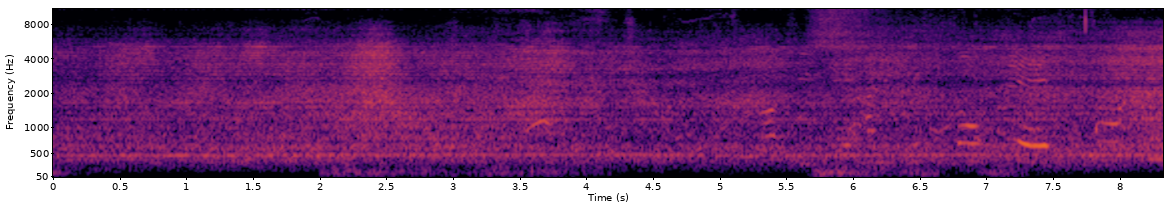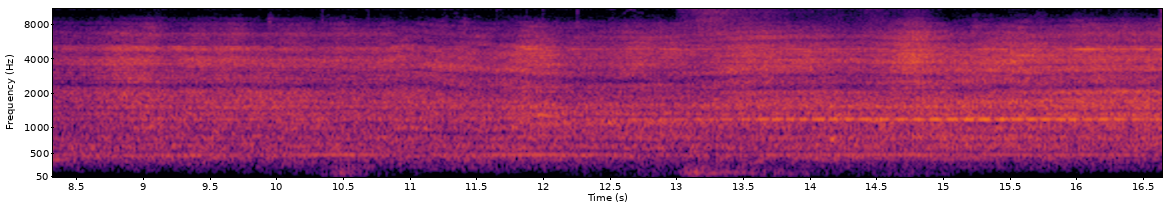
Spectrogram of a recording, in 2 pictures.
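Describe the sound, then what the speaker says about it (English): A Boeing 787 Dreamliner departs Manchester Airport as a steady, distant jet engine roar holds under near-continuous talk. "Should catch the gear down as well, just prior to the Dreamliner departing."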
